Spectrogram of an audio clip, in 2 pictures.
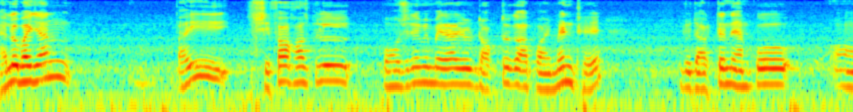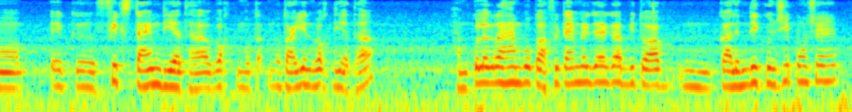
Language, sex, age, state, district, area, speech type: Urdu, male, 30-45, Delhi, South Delhi, urban, spontaneous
